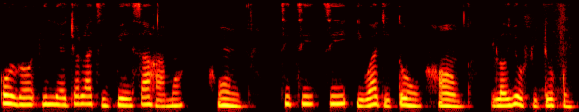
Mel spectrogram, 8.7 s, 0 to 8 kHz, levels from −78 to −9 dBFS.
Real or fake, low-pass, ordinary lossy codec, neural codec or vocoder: real; 7.2 kHz; none; none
